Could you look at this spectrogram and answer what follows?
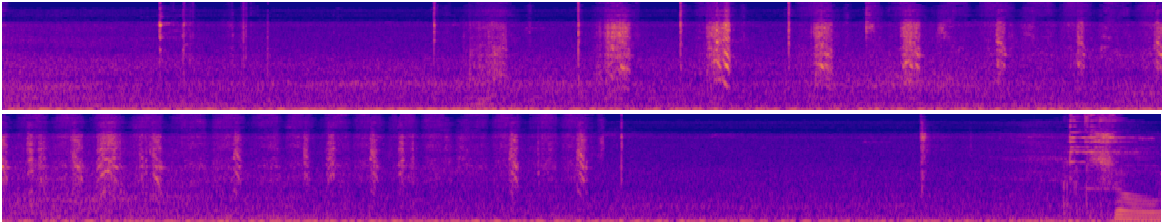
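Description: A metal file rasps against chainsaw teeth in quick, repeated strokes, close by and steady, with no talking.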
